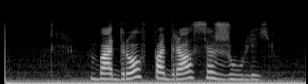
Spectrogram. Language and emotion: Russian, neutral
